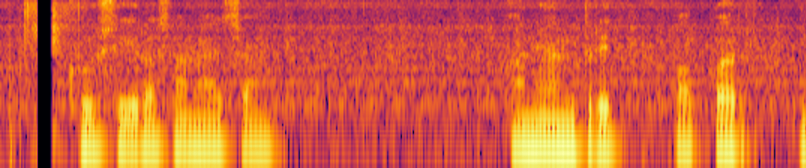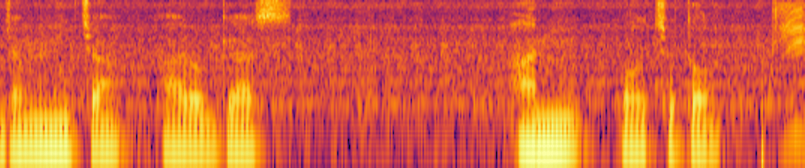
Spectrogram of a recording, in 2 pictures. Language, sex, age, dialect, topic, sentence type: Marathi, male, 18-24, Varhadi, agriculture, statement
